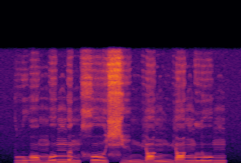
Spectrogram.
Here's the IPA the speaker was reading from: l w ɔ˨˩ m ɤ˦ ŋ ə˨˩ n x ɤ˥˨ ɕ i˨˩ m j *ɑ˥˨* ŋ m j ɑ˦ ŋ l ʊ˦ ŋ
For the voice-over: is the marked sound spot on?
yes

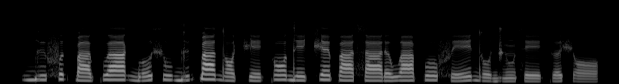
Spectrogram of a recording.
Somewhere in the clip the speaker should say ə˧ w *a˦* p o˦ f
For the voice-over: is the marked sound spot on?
yes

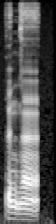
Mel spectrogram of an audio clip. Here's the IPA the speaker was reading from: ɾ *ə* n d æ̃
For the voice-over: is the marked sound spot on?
yes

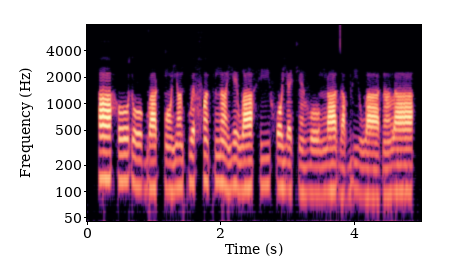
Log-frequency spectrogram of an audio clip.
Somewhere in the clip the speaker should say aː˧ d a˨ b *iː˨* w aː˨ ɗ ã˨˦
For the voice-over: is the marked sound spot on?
no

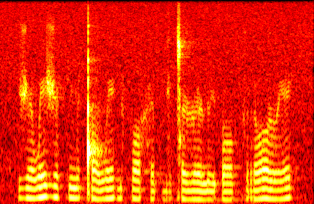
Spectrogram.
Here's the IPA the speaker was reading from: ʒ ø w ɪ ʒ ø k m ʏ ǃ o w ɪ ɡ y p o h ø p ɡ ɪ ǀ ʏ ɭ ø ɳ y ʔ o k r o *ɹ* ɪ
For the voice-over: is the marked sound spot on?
yes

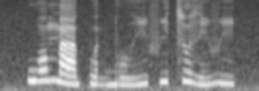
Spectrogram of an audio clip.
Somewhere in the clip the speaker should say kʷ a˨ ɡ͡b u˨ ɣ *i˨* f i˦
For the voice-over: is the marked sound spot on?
no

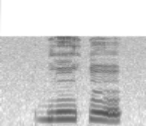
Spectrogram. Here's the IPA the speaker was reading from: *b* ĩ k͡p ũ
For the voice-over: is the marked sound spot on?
yes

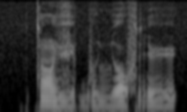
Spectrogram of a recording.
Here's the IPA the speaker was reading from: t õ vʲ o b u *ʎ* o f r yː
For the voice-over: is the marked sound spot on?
yes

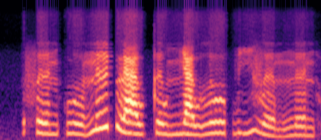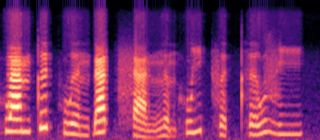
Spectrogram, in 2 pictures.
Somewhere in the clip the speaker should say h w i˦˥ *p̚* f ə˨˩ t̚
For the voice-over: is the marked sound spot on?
no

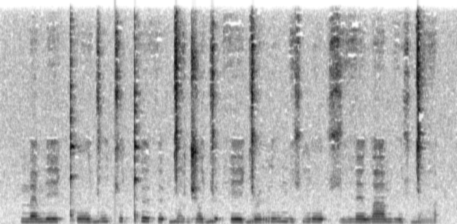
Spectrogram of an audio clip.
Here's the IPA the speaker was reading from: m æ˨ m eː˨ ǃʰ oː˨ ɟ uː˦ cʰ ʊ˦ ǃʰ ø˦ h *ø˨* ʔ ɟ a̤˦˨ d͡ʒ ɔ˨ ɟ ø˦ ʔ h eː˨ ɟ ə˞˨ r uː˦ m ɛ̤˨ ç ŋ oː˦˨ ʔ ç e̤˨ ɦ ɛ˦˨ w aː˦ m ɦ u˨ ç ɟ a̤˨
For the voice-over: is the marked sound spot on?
yes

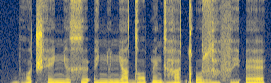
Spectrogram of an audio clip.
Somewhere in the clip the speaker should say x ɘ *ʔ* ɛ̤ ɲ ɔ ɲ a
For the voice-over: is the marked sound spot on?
yes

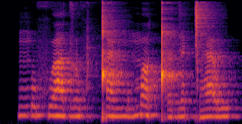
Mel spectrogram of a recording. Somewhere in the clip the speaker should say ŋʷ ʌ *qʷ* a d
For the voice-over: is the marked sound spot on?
no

